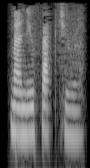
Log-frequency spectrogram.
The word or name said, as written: manufacturer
